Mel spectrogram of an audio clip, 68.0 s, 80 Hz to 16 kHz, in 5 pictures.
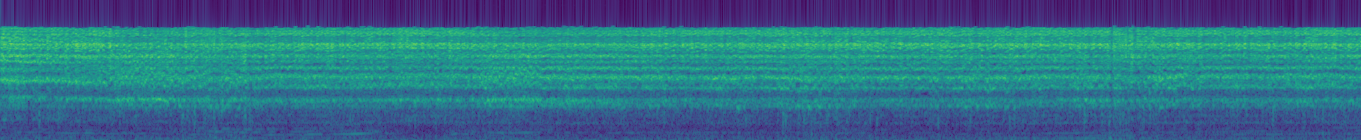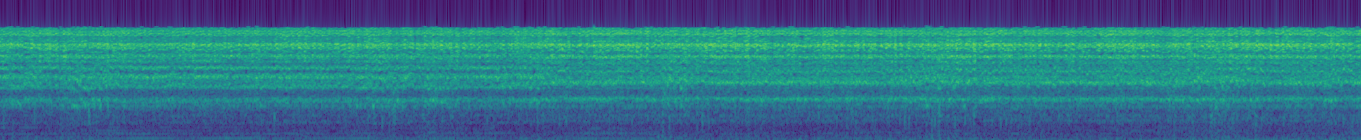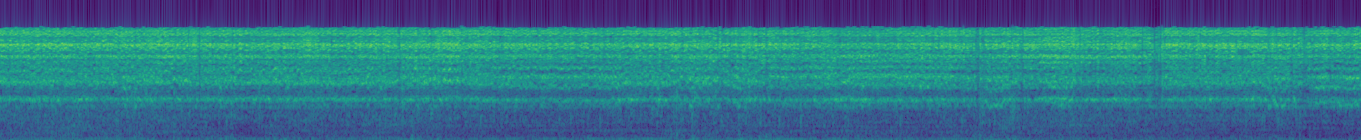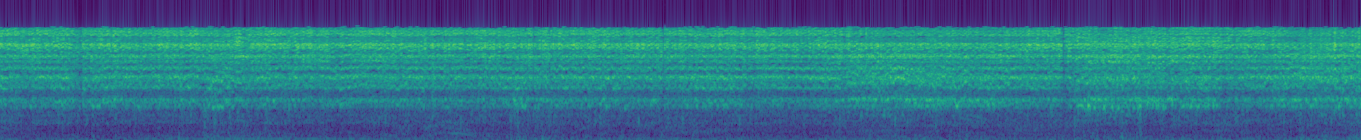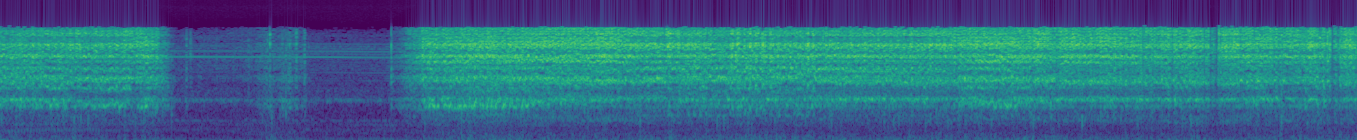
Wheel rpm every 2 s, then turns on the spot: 150, 140, 140, 130, 130, 140, 140, 140, 140, 150, 150, 150, 150, 160, 160, 150, 150, 140, 140, 150, 140, 140, 140, 140, 140, 140, 130, 120, 10, 120, 160, 150, 150, 150.
none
